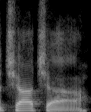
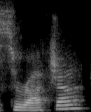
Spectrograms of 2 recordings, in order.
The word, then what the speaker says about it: Ciaccia: good thank you and you pronounced my name correctly chaa I'm sure I'm sure you get a lot of different um pronunciations yeah I would say the the worst was sriracha and it was the um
